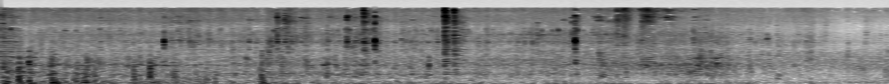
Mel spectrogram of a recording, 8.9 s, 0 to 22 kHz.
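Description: Super73 S2 electric bike being ridden: wind and ride rumble with scattered knocks and rattles, the heaviest bumps in the first second, settling quieter toward the end.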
